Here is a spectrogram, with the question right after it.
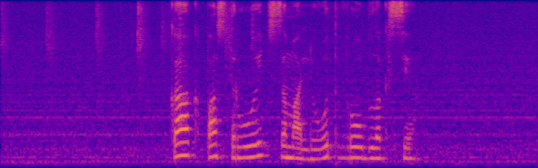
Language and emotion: Russian, neutral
